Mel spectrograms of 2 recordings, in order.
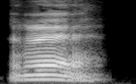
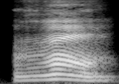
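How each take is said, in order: First: "Re" with the R made at the front of the mouth. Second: "Re" with the R back in the throat. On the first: Teacher shows learners the first way, front R. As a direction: say "Re" with a tongue R, not in the throat. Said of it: "back in the throat". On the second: Teacher shows learners the other way, guttural R. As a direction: say "Re" with a French-style guttural R. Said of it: "you know, back in the throat". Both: Shown as a demonstration.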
